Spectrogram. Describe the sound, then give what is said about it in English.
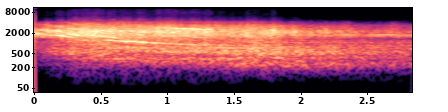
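A loud, steady cargo jet engine roar fills the whole stretch, a dense rushing drone with a faint whine sliding slowly downward, easing off just slightly toward the end. No voices. “I lay on my filthy bunk in the hold of the cargo jet, trying to think of a way to get back to New York.”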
